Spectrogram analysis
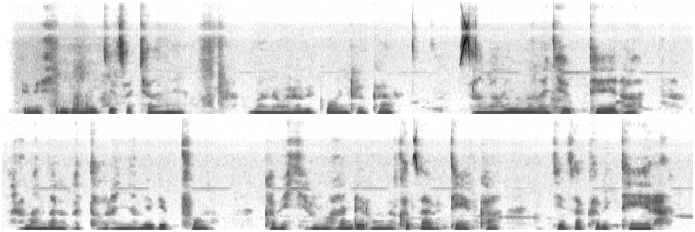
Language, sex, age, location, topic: Kinyarwanda, female, 25-35, Musanze, agriculture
